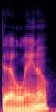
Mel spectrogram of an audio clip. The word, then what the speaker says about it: Delano: yes sir here him between bill Benton and Delano that's how you pronounce Delano that's how the locals pronounce it I did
